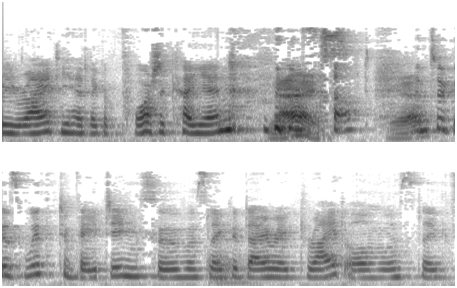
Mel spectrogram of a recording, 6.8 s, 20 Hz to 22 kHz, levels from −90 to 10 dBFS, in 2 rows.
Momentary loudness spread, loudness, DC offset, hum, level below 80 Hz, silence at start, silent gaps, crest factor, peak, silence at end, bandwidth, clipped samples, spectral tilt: 15 LU; -20 LUFS; under 0.1%; none; -58 dBFS; 0 s; none; 20 dB; -2 dBFS; 0.1 s; 11.5 kHz; under 0.1%; -4 dB/octave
